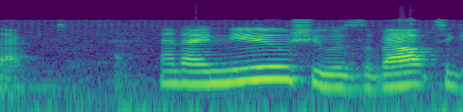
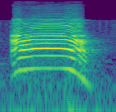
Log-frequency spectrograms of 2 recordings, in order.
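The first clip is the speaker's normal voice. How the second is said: high, loud mock scream "Ah!"; a child's startled yelp, acted out; retold scream; 14 dB louder than usual. Jamie showing how he screamed at the kid, mock yelp. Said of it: "I was like".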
